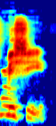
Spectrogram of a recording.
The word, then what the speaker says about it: Michi: And so I hear sometimes they're like, how do you pronounce? It's Michi.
